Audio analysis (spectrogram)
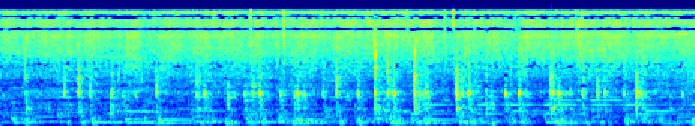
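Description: Onions fry in a pan while a spatula stirs and scrapes them. A close, steady sizzle carries clattering utensil knocks, with no talking.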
